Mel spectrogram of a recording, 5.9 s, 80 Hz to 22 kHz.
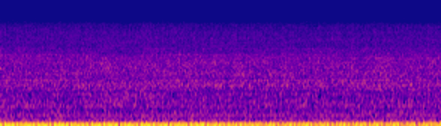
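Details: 1967 Ford Galaxie 500, 289 Ford V8, just restarted and warming as the thermostat opens during first-start break-in: even, low steady rumble with a regular beat and no knocks or misses; a smooth, healthy idle.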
